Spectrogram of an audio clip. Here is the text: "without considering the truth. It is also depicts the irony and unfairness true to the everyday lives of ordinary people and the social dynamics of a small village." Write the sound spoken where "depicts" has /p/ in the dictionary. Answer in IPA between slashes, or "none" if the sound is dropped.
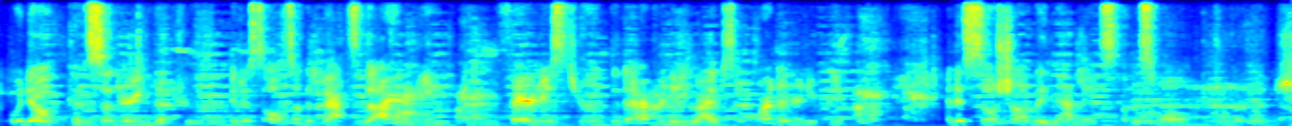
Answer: /f/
